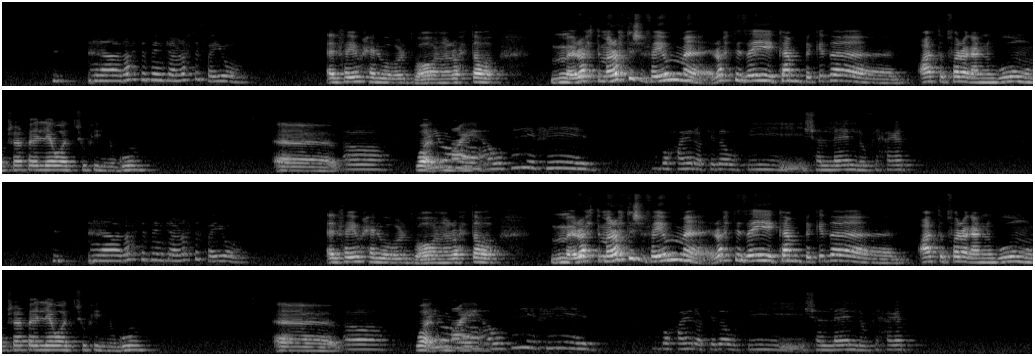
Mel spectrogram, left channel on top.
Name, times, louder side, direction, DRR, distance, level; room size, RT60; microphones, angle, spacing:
voice 1, 0.9-2.4 13.7-14.1 14.5-16.3 16.8-19.5, left 1 dB, 25° left, 0.9 m, -36 dB
voice 2, 3.2-4.9 5.5-11.7 13.0-13.7 14.5-15.1, equal, ahead, 0.7 m, -25 dB
8.2 x 2.8 x 4.4 m
head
